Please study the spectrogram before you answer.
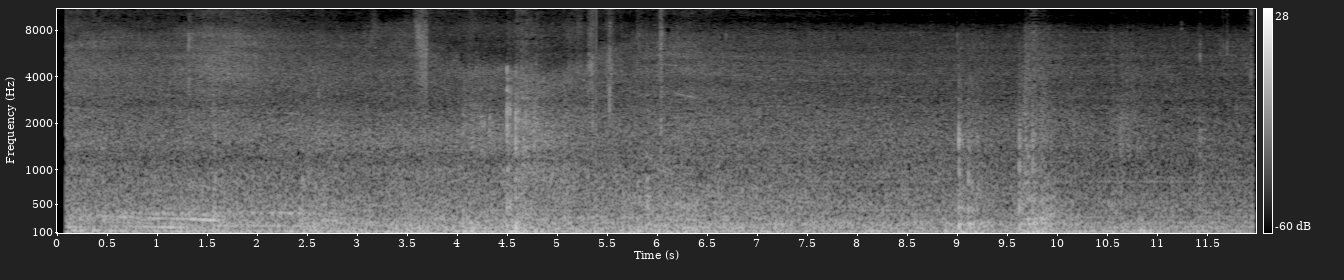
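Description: Steady low rumble of road traffic with passing vehicles and a few faint clicks, no animal calls.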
